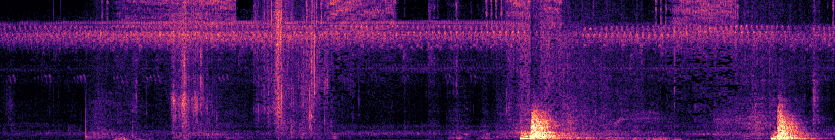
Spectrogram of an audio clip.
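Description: Insects trilling steadily in the grass, a high shrill tone with a higher hiss above it that comes and goes every second or so. Two louder short handling noises from a board being moved come about five seconds in and just before the end, with a few light clicks earlier.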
